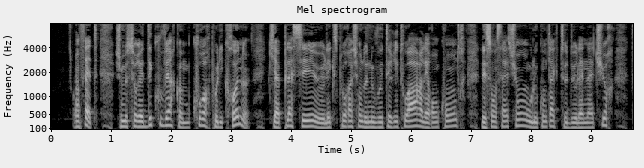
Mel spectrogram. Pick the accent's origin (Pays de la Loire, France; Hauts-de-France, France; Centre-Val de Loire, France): Hauts-de-France, France; Lille; pas connu meilleur coach que les chauffeurs de Transpol, c'est le nom de la compagnie du côté de chez moi, à Lille.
